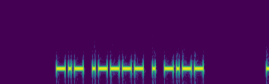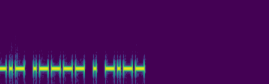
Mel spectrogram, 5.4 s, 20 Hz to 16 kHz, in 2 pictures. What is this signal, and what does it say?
Morse code, heard as a keyed tone, about 38 wpm, 700 Hz. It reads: K1EY K1EY
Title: USA Call Signs - 4 Characters - Repeated 2x - 40wpm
